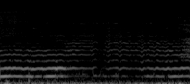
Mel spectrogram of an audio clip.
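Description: A mosquito whines steadily inside a house with the windows closed, a thin high-pitched buzz with a slight wavering pitch, continuous for the whole moment with no voices.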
